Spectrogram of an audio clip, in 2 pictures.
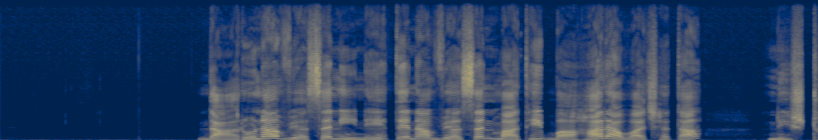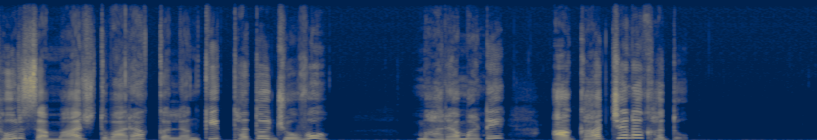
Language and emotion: Gujarati, disgusted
